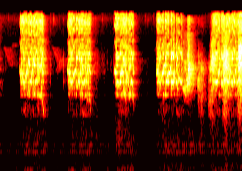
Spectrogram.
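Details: Budgerigars in a bird room, in captivity: five rasping, buzzy squawks, the last two longer and more varied, spaced roughly every half to three-quarters of a second.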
